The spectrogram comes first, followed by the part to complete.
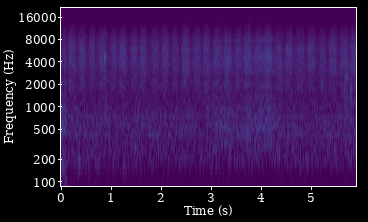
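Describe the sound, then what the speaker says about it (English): Hands rub up and down the inside of a person's thighs during an applied kinesiology session, giving a steady, close, soft friction sound with a faint repeating rhythm and no talk. "I'm just gonna rub up inside the thighs"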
